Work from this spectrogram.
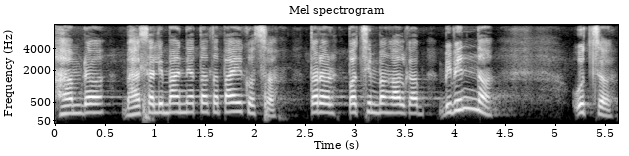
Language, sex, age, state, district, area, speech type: Nepali, male, 18-30, West Bengal, Kalimpong, rural, spontaneous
